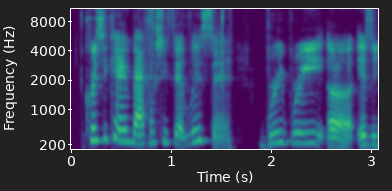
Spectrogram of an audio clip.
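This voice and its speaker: The recording is very clean with a silent background as a woman speaks at a fairly quick pace. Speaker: YouTube commentary creator. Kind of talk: casual commentary monologue. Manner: fast; animated.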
